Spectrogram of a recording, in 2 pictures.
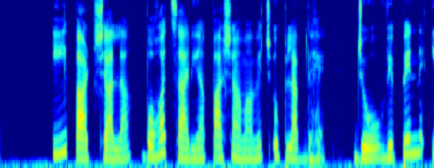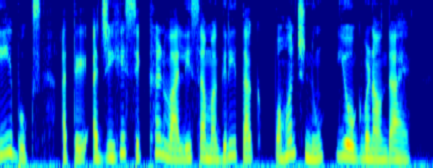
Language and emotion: Punjabi, neutral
